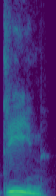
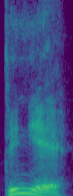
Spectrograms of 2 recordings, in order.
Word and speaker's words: Digne: That's actually I hate the way they pronounce his name on the commentary, calling him Dean. He's not... It's Digne. It's French.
